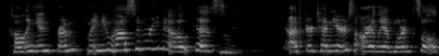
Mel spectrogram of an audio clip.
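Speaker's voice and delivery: tearful crying voice, choking up. A host, calling in before welcoming a new executive director, speaks while crying. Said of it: "sorry to cry".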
